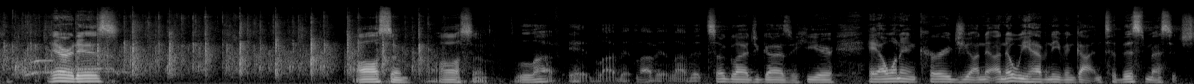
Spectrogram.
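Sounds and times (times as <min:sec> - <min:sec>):
audience clapping in rhythm: 0:00.0 - 0:04.8
speech: 0:00.5 - 0:01.3, 0:03.6 - 0:11.9.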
